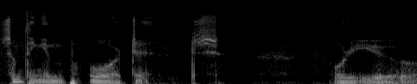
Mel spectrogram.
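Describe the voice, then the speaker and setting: Using a put-on character voice, a man speaks in a menacing tone at a very slow pace and a very deep, low pitch. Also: lively intonation. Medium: game stream. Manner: polite, halting, menacing.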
